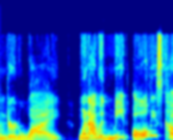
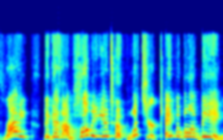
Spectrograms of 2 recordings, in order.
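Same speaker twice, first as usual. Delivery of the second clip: pointed retort; 9 semitones higher, 3 dB louder than usual. Retold or imitated. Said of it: "And I'm like".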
